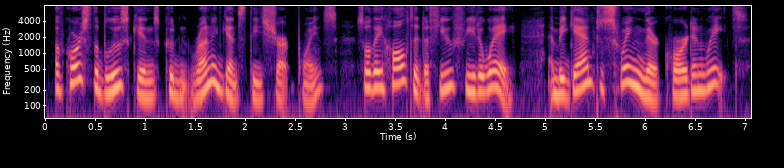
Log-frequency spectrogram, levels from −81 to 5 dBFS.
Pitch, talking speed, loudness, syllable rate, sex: 195 Hz, 210 wpm, -17 LUFS, 5.0 syllables/s, female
